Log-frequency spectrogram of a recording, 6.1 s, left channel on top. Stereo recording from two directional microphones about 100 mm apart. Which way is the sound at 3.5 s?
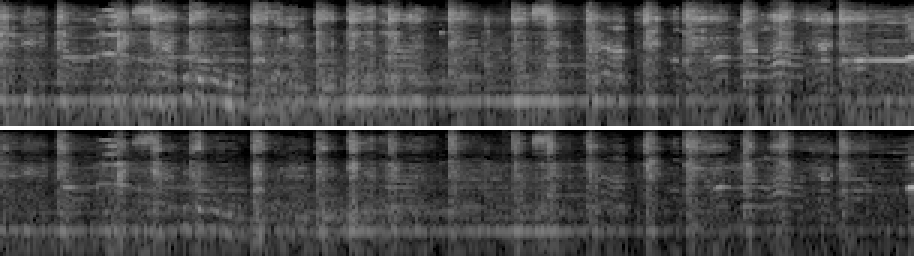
40° left (ahead or behind).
